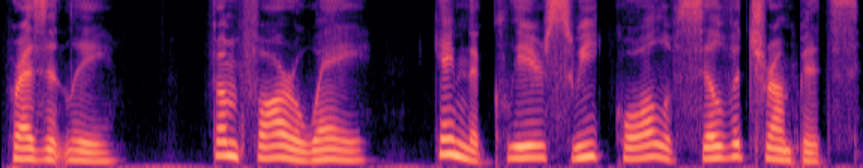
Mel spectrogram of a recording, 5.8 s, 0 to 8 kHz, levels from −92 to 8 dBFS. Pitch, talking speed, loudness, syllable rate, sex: 185 Hz, 125 wpm, -17 LUFS, 3.6 syllables/s, female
